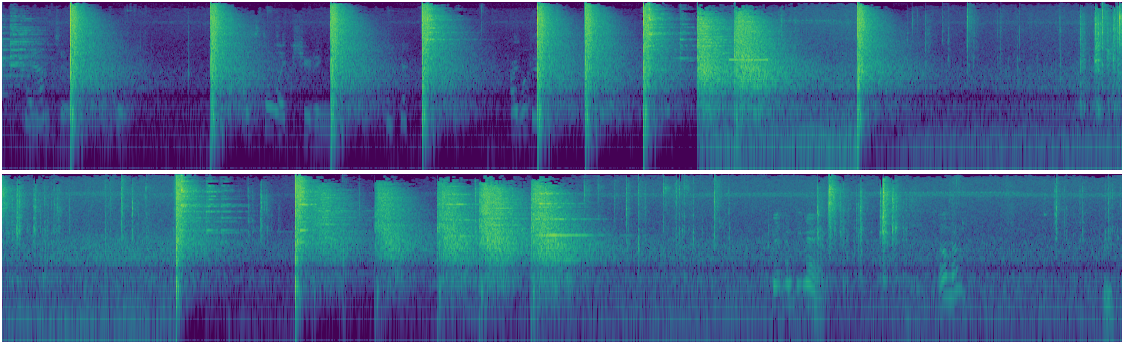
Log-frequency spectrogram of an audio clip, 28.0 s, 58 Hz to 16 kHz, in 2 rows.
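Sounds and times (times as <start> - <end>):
pistol shots: 0.8 - 1.5, 2.6 - 3.3, 4.1 - 5.9, 6.7 - 9.9, 10.7 - 11.4, 17.6 - 21.5
steel target ringing: 8.1 - 10.0, 19.4 - 21.6.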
